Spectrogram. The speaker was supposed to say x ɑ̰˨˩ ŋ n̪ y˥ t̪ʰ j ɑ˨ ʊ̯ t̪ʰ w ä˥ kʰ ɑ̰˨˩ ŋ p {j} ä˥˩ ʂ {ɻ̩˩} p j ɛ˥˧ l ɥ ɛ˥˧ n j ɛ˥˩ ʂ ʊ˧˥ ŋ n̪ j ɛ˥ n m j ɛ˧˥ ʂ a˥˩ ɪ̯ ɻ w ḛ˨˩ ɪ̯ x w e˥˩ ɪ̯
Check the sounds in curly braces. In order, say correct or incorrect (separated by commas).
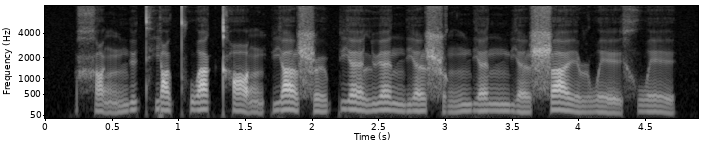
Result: correct, incorrect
